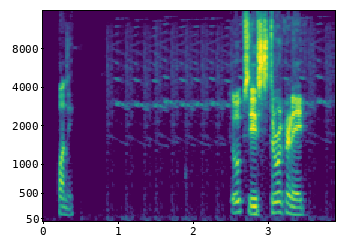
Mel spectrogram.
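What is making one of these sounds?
Blaster guns fire laser shots.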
